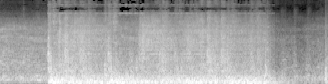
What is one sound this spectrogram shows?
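A steam locomotive chugs loudly close by.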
